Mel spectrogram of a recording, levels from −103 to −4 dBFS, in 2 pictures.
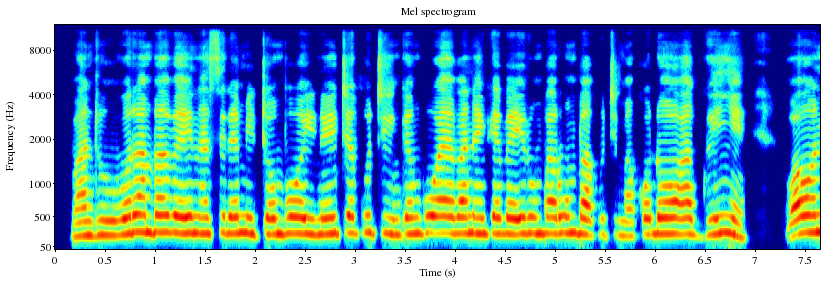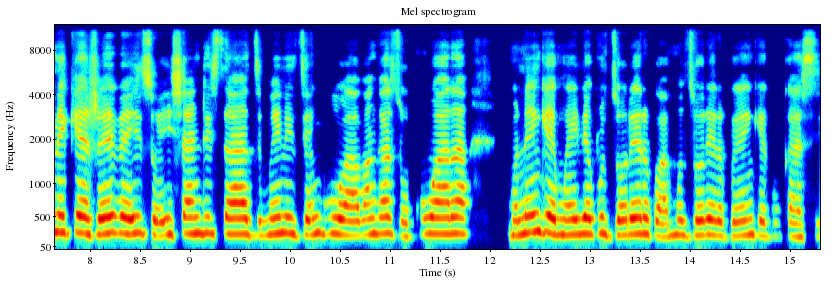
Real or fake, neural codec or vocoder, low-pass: fake; codec, 24 kHz, 3.1 kbps, DualCodec; 10.8 kHz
